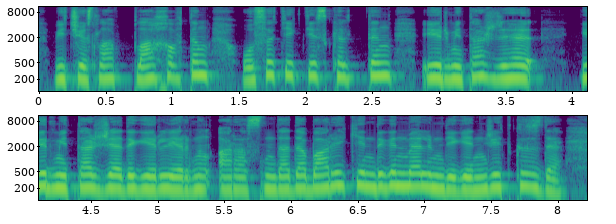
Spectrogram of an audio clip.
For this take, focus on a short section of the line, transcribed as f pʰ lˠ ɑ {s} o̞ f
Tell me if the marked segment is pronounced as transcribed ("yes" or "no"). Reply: no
